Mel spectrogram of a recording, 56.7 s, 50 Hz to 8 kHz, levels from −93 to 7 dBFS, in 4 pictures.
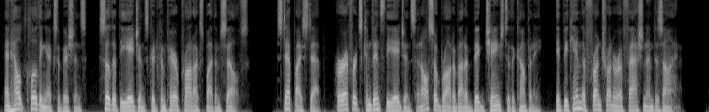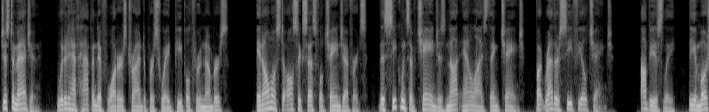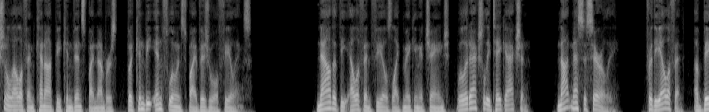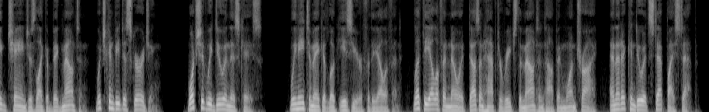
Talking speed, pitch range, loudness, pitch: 170 wpm, 90-125 Hz, -25 LUFS, 100 Hz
